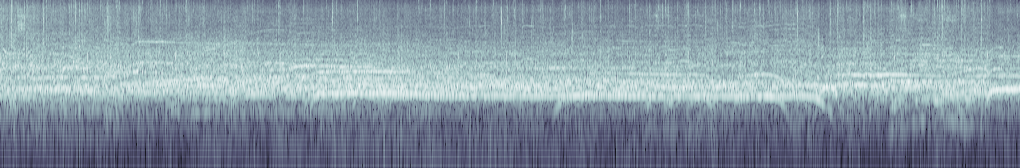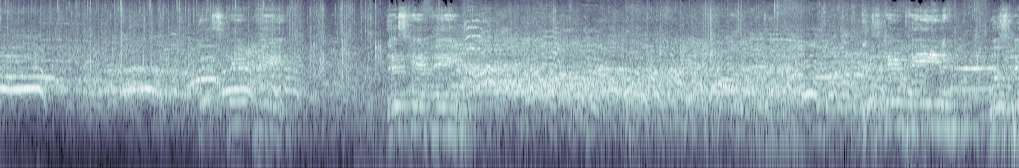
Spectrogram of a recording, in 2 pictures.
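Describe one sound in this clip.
A large crowd cheers and screams loudly in a big echoing hall.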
